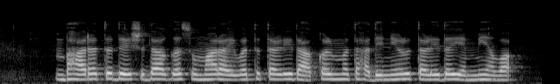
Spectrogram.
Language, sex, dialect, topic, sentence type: Kannada, female, Northeastern, agriculture, statement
